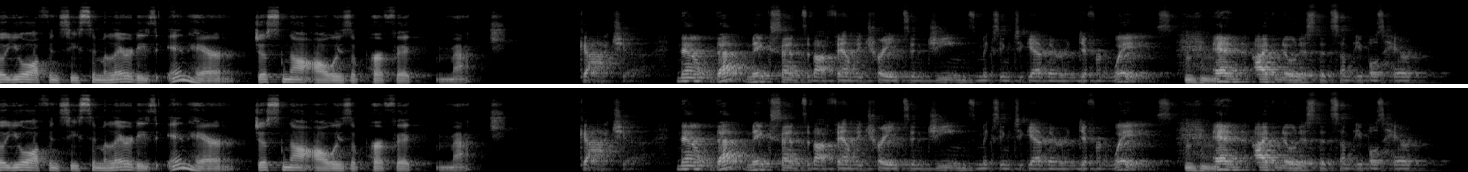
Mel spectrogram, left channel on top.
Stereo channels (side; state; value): both; identical; correlation 1.00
